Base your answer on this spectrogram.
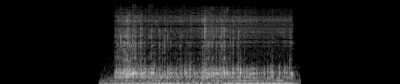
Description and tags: Slurping through straw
